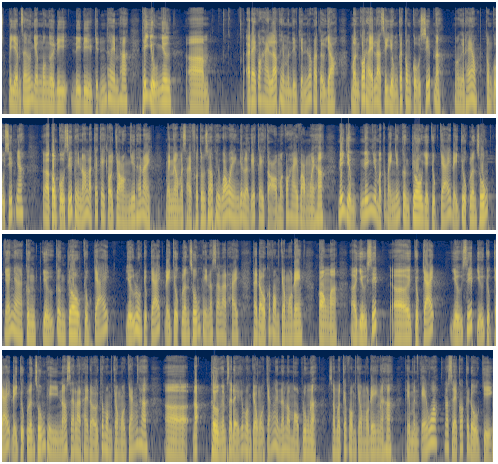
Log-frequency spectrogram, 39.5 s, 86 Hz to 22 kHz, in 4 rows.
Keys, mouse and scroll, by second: 1.6 F4, 4.2 click, 4.5 F4, 6.8 middle click, 8.1 click, 18.2-24.1 ctrl+drag, 27.4-34.6 shift+drag, 36.3 click, 38.0 ctrl+z.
